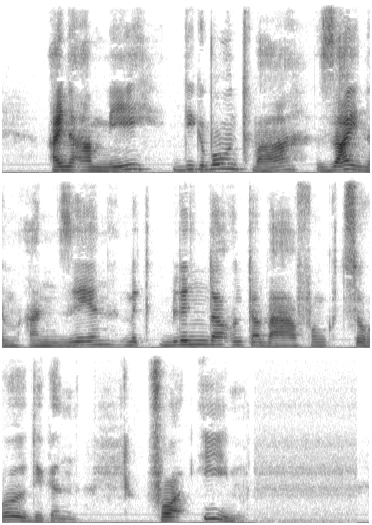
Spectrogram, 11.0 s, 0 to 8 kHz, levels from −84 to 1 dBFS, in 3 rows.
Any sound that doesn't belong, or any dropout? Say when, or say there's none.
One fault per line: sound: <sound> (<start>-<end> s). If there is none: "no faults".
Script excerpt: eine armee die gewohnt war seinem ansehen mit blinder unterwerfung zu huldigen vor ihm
no faults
